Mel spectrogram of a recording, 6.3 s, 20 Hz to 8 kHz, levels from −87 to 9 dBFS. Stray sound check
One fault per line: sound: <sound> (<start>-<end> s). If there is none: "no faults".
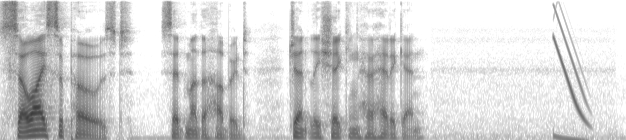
sound: chirp (5.5-5.9 s)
